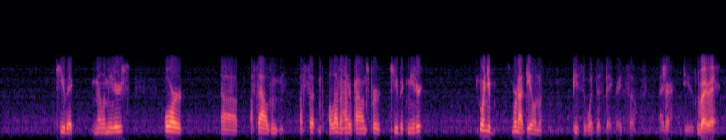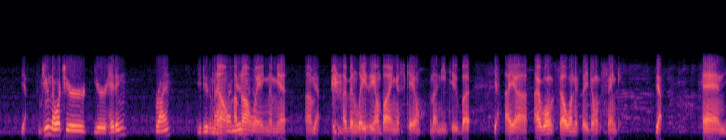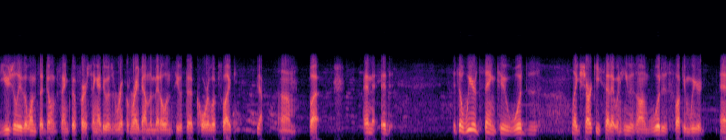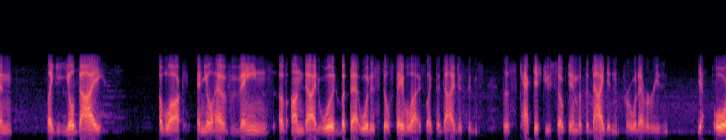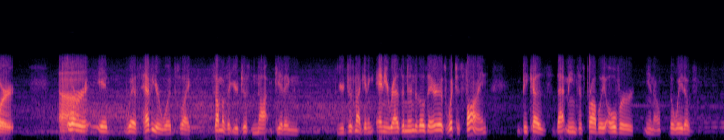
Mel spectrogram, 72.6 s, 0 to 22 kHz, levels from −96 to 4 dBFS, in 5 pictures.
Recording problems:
phone-call audio
traffic noise; faint; throughout; 30 dB below the speech

